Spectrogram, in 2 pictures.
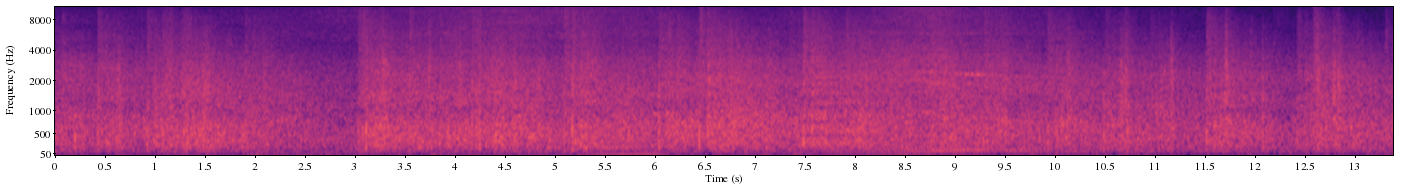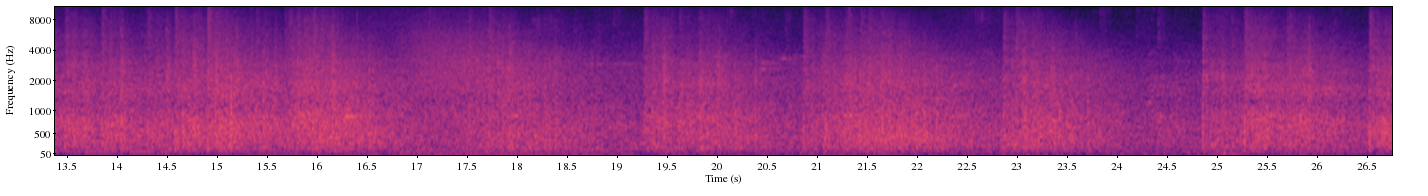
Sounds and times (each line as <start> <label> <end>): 0.0 firecrackers 26.7
0.0 fireworks 26.7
